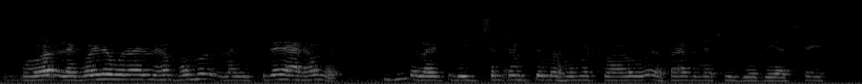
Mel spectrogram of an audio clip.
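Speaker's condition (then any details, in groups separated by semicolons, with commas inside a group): Cerebral palsy; braces and walker; surgery planned, in physical therapy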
